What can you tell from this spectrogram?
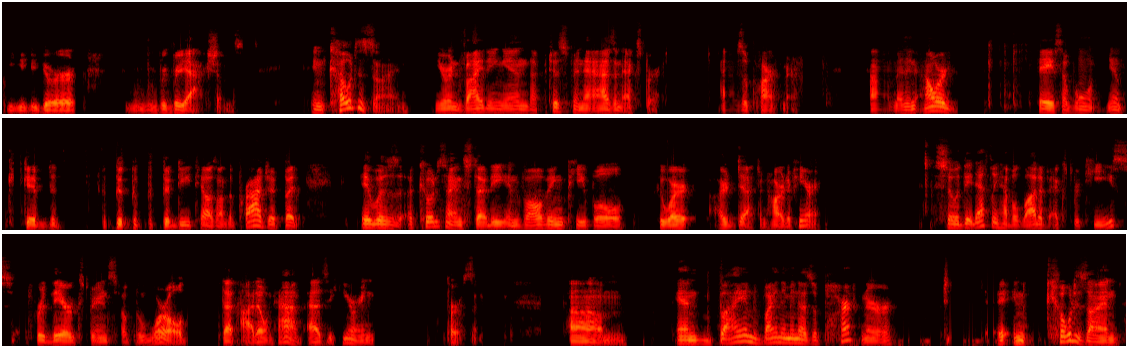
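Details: Adult man who states he is a person who stutters, natural speech and not a recording glitch; repeated words are heard; stuttering.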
